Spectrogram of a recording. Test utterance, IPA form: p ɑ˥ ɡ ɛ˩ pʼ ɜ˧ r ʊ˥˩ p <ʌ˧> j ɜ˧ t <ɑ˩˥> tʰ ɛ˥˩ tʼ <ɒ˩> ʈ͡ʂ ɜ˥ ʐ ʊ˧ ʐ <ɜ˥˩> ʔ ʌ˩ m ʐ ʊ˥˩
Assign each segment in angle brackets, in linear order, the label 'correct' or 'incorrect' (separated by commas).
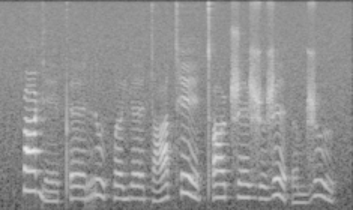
correct, correct, incorrect, correct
